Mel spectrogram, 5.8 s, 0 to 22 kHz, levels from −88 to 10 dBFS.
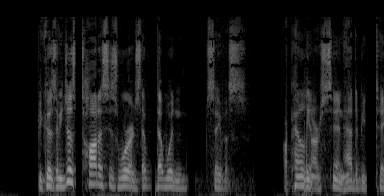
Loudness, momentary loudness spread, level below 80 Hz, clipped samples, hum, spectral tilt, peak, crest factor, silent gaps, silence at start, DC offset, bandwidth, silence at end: -38 LUFS; 16 LU; -72 dBFS; under 0.1%; none; -3.5 dB/octave; -20 dBFS; 20 dB; 1.17-1.22 s, 2.86-2.93 s, 3.88-4.10 s, 5.53-5.61 s; 0.55 s; under 0.1%; 16 kHz; 0 s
